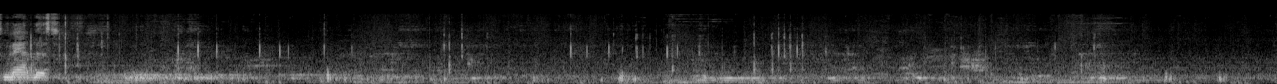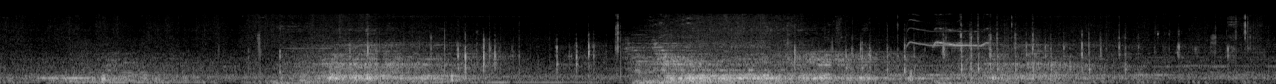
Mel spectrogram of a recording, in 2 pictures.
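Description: Hooves gallop over grass and stone.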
